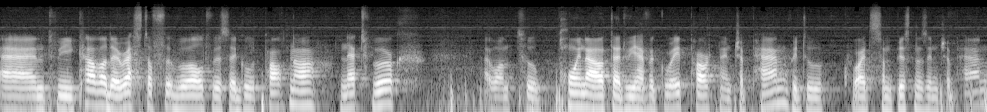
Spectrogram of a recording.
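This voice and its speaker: A man talks with a German accent at medium pitch. He goes at a fairly slow pace. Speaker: company CEO presenting software. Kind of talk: conference talk. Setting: stage with audience. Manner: hesitant, many filler words.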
